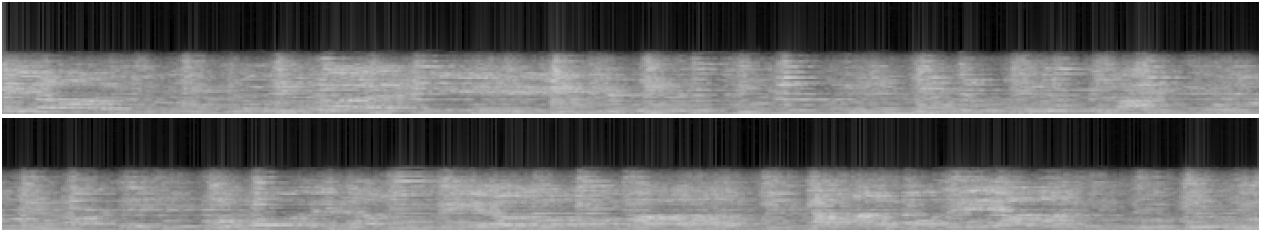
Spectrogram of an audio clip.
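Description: Hawaiian hula song: a voice sings a melody over plucked strings and a regular, even bass line.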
